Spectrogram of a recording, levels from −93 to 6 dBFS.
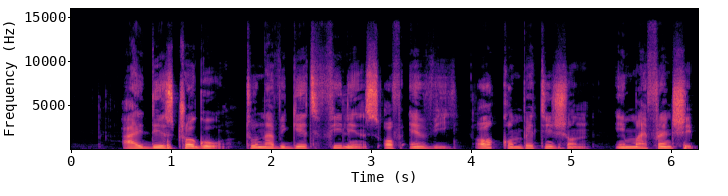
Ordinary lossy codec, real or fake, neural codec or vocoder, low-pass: none; real; none; 14.4 kHz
